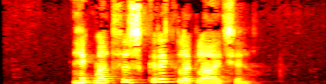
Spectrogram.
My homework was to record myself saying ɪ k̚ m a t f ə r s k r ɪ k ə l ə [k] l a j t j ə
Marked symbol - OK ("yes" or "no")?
yes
